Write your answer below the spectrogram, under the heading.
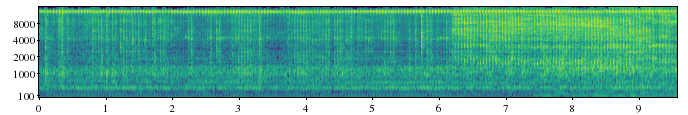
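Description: Scroll saw running steadily as it cuts a hand-cut wooden jigsaw puzzle, a constant motor-and-blade hum; about seven and a half seconds in the low part of the hum shifts.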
